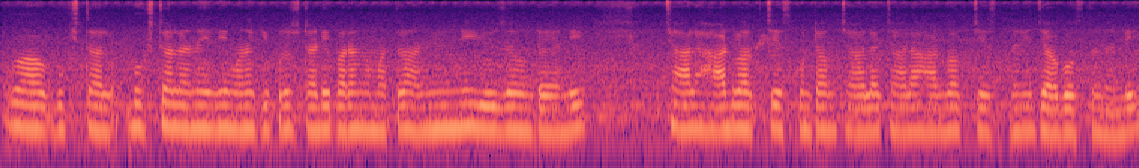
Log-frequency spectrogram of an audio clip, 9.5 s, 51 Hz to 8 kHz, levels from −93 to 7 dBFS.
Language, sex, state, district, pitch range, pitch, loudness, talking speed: Telugu, female, Andhra Pradesh, Srikakulam, 155-165 Hz, 165 Hz, -18 LUFS, 160 wpm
